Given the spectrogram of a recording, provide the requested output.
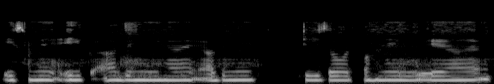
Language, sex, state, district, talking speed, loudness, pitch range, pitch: Hindi, female, Bihar, Purnia, 110 wpm, -25 LUFS, 195-200 Hz, 195 Hz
